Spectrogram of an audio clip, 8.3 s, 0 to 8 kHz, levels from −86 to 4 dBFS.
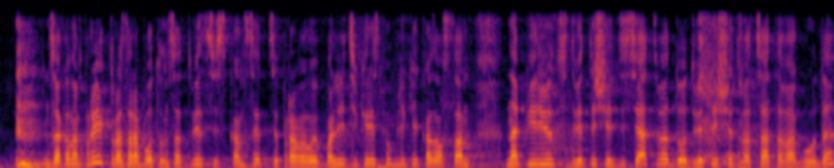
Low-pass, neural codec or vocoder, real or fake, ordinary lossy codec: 7.2 kHz; codec, 16 kHz, 16 kbps, FunCodec, trained on LibriTTS, 50 frames a second; fake; none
